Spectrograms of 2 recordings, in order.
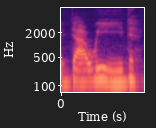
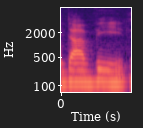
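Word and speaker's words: דוד: And you would say, in a biblical Hebrew perspective, you would say Dawid. But if you're a modern Hebrew, you would say David. So either way is fine. If you hear it pronounced Dawid, don't get on anybody because they're just using biblical Hebrew as opposed to normal everyday to conventional Hebrew today.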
